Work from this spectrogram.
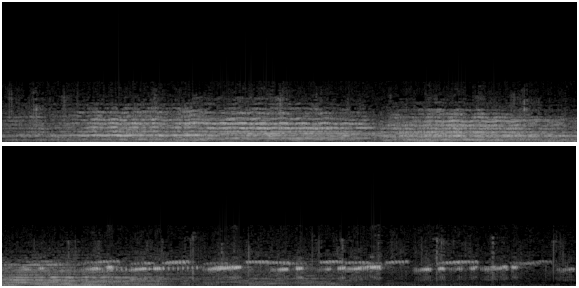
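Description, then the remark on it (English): A dense chorus of croaking frogs fills an outdoor night at a university campus lake, steady and layered at first, then thinning into sharper, higher calls repeating in quick bursts. “Uh, this is the campus lake, honey.”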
